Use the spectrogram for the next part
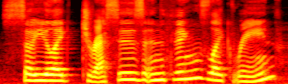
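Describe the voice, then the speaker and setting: A woman's voice: on the high side, takes it slowly, a little mellow, pitched above the performer's own voice. A woman voicing a sad, innocent little boy with a hesitant, stammering manner in an audio story. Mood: curious.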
